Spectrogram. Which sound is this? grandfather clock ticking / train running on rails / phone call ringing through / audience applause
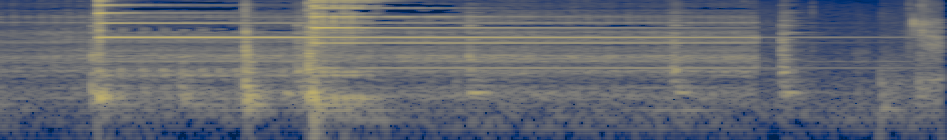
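grandfather clock ticking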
